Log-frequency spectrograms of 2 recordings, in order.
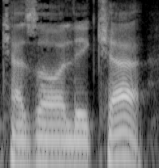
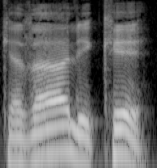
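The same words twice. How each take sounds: First: The word ends with an 'a' vowel. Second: The word ends with an 'i' vowel. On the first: The speaker calls it wrong. "معمولا کذالک بیشتر شنیده میشه" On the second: The speaker calls it right. "کسره داره"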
